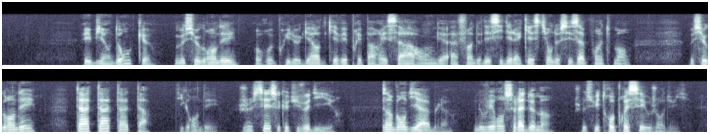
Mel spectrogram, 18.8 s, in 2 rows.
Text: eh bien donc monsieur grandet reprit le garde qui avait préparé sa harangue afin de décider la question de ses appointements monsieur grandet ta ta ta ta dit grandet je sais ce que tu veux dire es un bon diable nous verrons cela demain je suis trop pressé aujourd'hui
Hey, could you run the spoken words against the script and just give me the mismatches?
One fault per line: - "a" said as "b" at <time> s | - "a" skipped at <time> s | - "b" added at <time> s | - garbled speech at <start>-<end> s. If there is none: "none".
none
